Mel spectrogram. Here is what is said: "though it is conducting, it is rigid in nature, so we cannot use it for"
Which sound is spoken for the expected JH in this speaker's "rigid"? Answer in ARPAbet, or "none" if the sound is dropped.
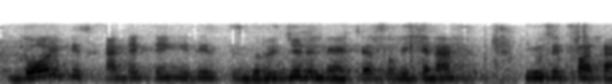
JH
